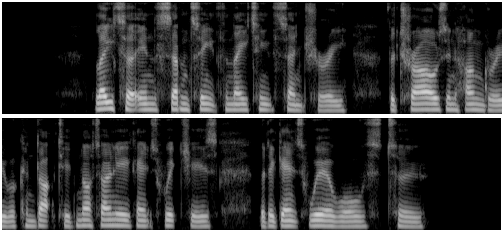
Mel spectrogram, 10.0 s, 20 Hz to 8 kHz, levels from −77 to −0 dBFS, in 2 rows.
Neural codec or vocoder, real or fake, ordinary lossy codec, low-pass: codec, 16 kHz, 16 kbps, FunCodec, trained on LibriTTS, 50 frames a second; fake; none; none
